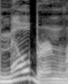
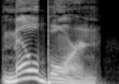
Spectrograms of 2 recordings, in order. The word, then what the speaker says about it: Melbourne: Once we arrived here, I realized that I've been pronouncing the word Melbourne wrong my whole life. I always pronounced it Melbourne, but it's more like Melbourne.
